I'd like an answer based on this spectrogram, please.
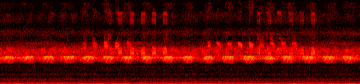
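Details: Crickets and companion insects in an autumn night orchestra beside a streetlight, a high ringing trill beating steadily about two and a half times a second, while a higher rapid chirping rises in from the second second onward.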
